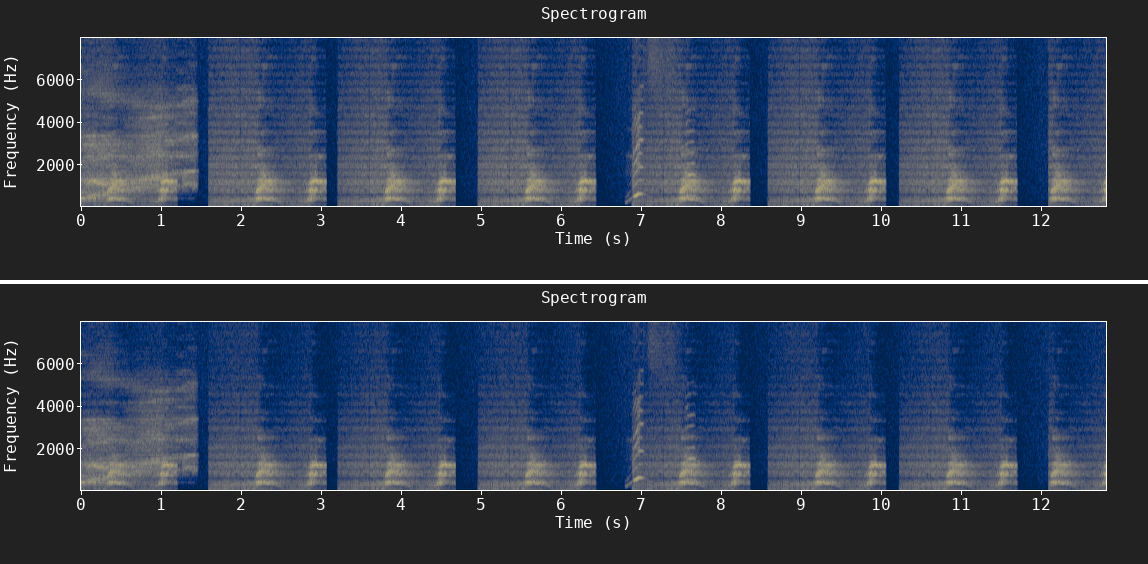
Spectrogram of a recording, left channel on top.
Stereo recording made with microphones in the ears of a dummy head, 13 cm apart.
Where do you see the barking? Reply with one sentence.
You can hear the barking on the left.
